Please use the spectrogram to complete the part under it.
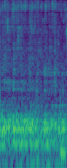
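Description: Water runs steadily from a tap into a sink, a continuous close, even rushing stream with no talking.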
